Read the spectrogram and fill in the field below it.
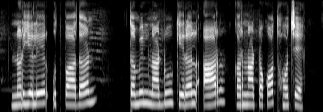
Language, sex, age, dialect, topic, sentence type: Magahi, female, 31-35, Northeastern/Surjapuri, agriculture, statement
